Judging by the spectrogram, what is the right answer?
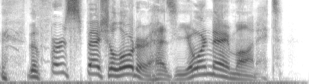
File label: levelup en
